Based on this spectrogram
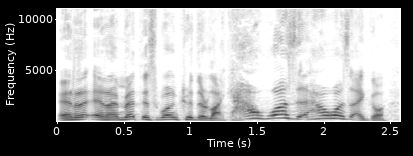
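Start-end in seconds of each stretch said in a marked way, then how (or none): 1.3-2.3 eager voiced hikers.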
